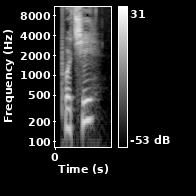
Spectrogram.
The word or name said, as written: portier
